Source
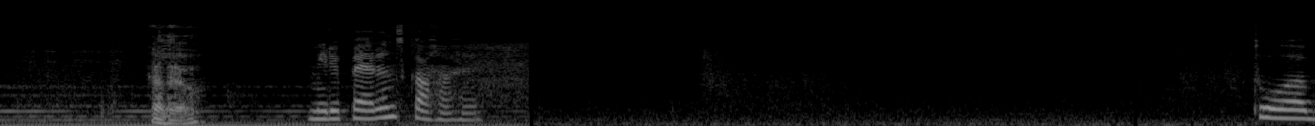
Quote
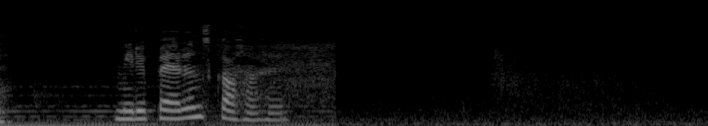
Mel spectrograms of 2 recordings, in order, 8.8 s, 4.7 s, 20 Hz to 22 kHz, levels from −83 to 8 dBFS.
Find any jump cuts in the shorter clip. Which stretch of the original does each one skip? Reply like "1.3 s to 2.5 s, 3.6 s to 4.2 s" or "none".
3.6 s to 3.7 s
